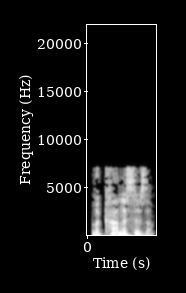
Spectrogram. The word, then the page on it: laconicism: British English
